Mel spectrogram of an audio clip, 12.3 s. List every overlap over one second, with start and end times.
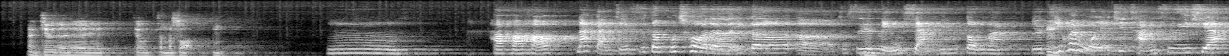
none

